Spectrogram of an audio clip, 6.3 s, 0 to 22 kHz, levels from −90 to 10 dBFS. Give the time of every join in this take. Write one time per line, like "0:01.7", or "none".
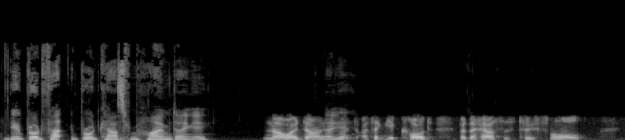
none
